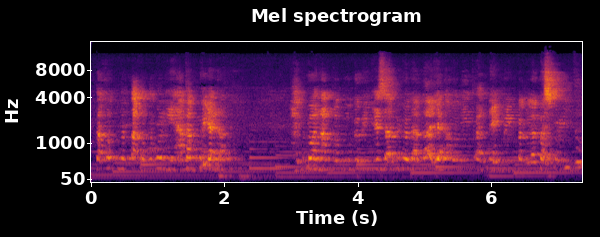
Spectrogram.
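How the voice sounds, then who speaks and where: A man's voice: very high voice, fairly even intonation, fast talker, highs cut off. A middle-aged man giving an earnest, emotional religious testimony to a congregation, speaking politely to his listeners. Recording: echoey hall with music, from far off. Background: soft instrumental music.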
